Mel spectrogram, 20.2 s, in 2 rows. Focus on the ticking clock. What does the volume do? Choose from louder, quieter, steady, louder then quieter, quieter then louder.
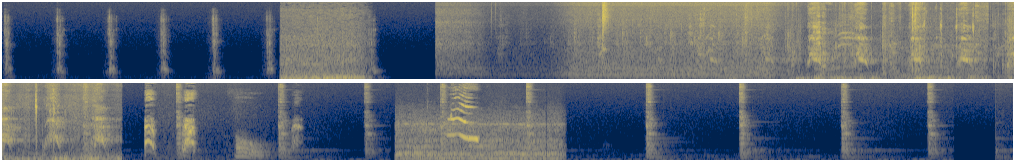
louder then quieter.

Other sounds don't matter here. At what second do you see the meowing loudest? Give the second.
15 s.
